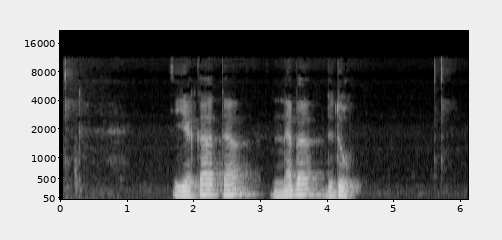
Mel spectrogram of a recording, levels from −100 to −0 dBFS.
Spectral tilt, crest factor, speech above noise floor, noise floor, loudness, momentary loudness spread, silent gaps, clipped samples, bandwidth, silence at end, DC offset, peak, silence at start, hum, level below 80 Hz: -7.5 dB/octave; 18 dB; 46 dB; -69 dBFS; -25 LUFS; 16 LU; none; under 0.1%; 11.5 kHz; 1.65 s; under 0.1%; -8 dBFS; 1.7 s; none; -50 dBFS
